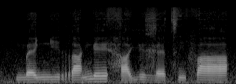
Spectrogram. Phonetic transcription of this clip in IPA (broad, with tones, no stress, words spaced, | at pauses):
mɛ˨ ɲi˨ra˨ŋeː˦ ha˨jɪ˦˨ɣɛ˨ t͡sĩ˨faː˦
